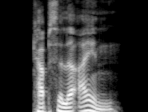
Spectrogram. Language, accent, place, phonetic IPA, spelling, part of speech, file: German, Germany, Berlin, [ˌkapsələ ˈaɪ̯n], kapsele ein, verb, De-kapsele ein.ogg
- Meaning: inflection of einkapseln: 1. first-person singular present 2. first/third-person singular subjunctive I 3. singular imperative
